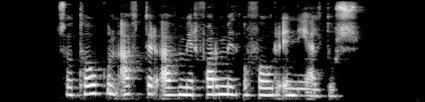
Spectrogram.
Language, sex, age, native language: Icelandic, female, 30-39, Icelandic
